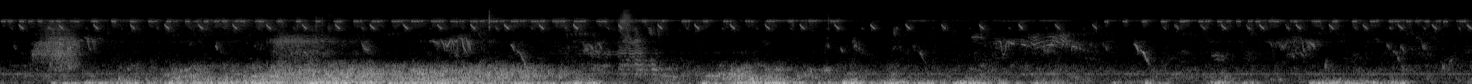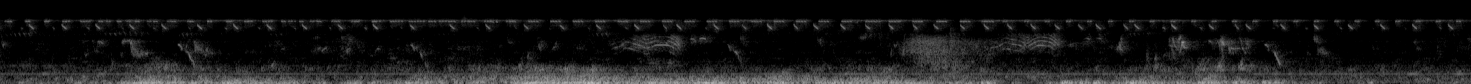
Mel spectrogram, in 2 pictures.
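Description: Wild birds calling and chirping in short scattered calls, over a fast, even high-pitched ticking and a low rushing noise that comes and goes.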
